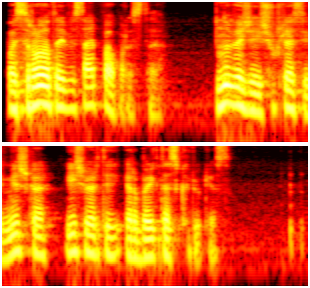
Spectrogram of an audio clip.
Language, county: Lithuanian, Vilnius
